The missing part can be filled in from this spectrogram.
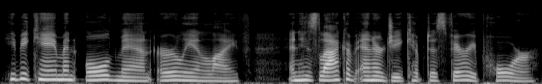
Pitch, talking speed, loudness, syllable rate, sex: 185 Hz, 190 wpm, -19 LUFS, 4.7 syllables/s, female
